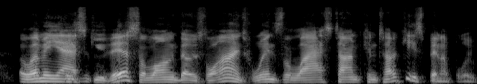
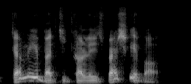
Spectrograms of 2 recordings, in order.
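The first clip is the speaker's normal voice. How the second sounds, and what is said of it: Silly put-on alien accent. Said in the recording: “That was some sort of Martian accent I tried to do.”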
